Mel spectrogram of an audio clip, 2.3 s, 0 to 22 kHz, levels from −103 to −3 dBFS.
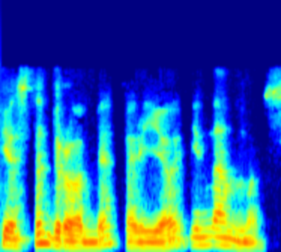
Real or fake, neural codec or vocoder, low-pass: real; none; 7.2 kHz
